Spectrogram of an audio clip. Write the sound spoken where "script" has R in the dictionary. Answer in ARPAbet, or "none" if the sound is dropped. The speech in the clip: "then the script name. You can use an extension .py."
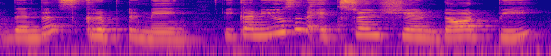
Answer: R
